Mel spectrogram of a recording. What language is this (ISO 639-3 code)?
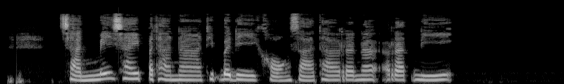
tha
